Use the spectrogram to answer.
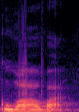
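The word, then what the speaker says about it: guava: आधा ग रहेगा। उसके बाद व रहेगा और फिर से व रहेगा। तो इसको हम बोलते हैं ग्वावा।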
